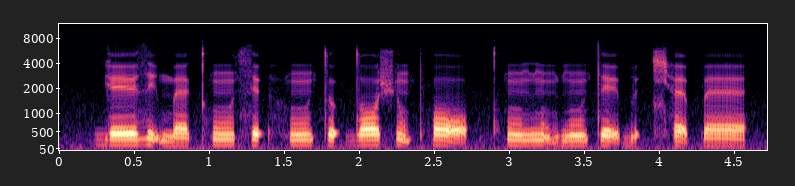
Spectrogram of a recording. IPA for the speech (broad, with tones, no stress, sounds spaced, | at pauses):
ɡ e˦ ɪ̯ z ḭ˦˨ m ɛ˨ kʰ ũ˦ sʰ ɪ˦ ʔ h ũ˦ t ʊ˦ ʔ d ɔ˦ ʃ ũ˦˨ pʰ ɔ̰˦˨ | kʰ ũ˦ ŋ ũ˦˨ b ũ˦ t ḛ˦˨ ɪ̯ b ɪ˦ ʔ t͡ɕʰ ɛ̰˦˨ p ɛ˦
